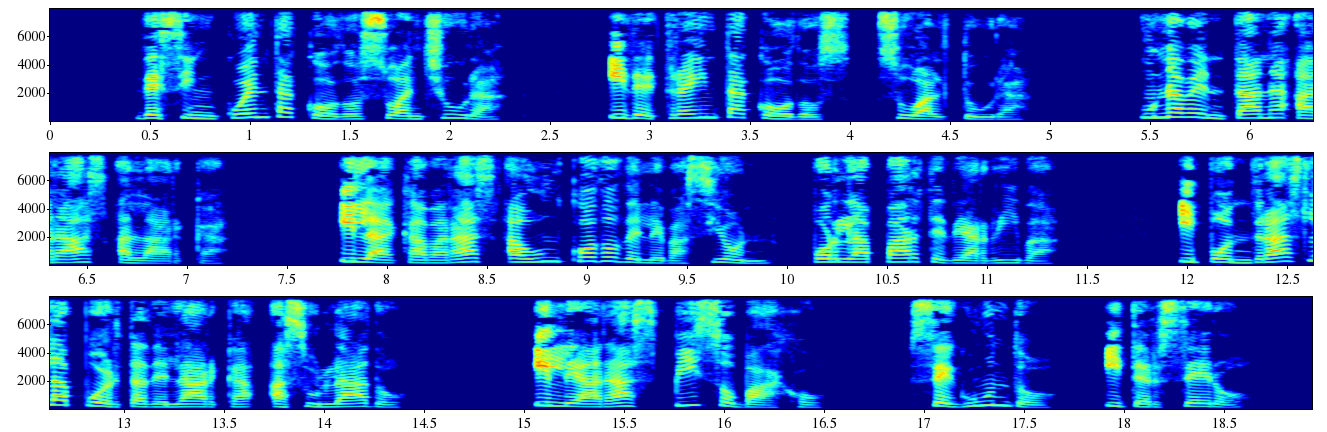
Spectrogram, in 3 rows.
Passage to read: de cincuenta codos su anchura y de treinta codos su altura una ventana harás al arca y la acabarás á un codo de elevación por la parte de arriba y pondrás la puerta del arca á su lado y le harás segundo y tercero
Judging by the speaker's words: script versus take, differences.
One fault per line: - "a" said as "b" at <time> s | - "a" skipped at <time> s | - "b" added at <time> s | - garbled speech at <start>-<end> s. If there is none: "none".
- "piso bajo" added at 15.7 s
